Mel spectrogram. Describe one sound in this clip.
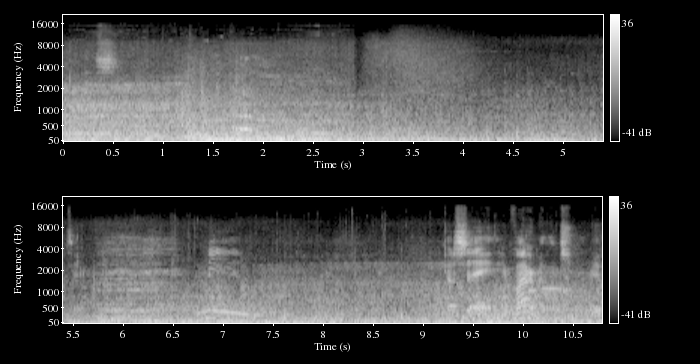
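A magical energy beam hums and crackles.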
